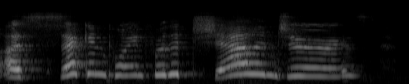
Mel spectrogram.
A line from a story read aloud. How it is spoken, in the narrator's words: Bismarck called out above the wild celebration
